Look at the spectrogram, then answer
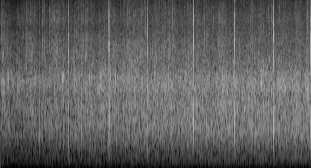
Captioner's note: cheers and applause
